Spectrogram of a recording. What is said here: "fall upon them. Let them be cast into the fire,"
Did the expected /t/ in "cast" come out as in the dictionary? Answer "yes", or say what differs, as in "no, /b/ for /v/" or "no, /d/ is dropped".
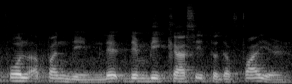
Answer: no, /t/ is dropped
